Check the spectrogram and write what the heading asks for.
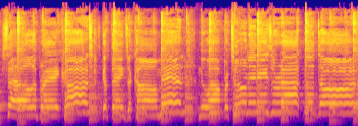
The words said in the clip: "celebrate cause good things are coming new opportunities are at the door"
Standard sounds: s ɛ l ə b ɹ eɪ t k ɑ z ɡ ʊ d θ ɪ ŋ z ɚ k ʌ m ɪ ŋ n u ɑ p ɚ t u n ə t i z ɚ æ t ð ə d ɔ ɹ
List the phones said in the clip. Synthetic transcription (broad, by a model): s ɛ l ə b ɹ eɪ t k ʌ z ɡ ʊ d θ ɪ ŋ z ɚ k ʌ m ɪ n u ɑ p ɚ t u n ə t i z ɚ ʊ t ð ə d ɔ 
